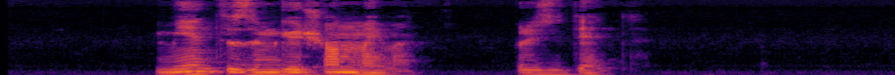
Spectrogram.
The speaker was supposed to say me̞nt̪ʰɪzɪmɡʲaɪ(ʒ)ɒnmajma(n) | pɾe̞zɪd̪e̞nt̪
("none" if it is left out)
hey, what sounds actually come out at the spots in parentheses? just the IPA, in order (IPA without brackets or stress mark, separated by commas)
ʃ, n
